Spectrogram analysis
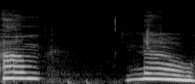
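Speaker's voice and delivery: very high, hesitant, reluctant motherly voice. Imitating a parent refusing to be on the show: imitating mom's reluctant "no". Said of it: "that's your impression of your mom".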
